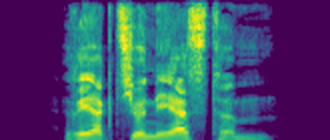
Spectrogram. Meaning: strong dative masculine/neuter singular superlative degree of reaktionär
- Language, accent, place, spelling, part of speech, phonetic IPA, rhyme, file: German, Germany, Berlin, reaktionärstem, adjective, [ʁeakt͡si̯oˈnɛːɐ̯stəm], -ɛːɐ̯stəm, De-reaktionärstem.ogg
